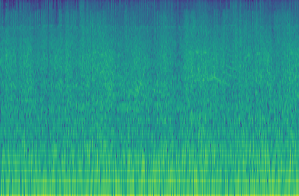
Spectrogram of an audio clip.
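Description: Explosions and gunfire crackle in a battle.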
